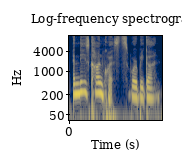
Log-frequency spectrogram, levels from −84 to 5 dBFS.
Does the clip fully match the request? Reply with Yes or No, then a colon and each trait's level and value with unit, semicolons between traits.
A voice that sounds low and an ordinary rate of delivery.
No: high, 190 Hz; average, 160 wpm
